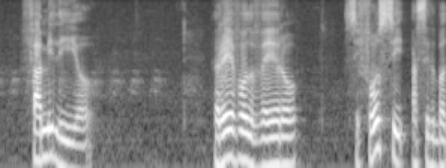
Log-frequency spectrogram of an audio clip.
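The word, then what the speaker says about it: familio: uma diferença de pronúncia em português a gente pronuncia família em esper a gente pronuncia fam percebe a diferença família famí na primeira a vogal tônica é o primeiro i na segunda que é esperant a vogal tônica é no segundo I família familo revolo se fosse a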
